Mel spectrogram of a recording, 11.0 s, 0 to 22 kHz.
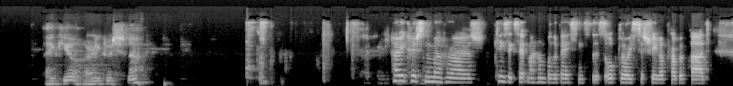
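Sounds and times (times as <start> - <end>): person coughing: 3.7 - 4.2.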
